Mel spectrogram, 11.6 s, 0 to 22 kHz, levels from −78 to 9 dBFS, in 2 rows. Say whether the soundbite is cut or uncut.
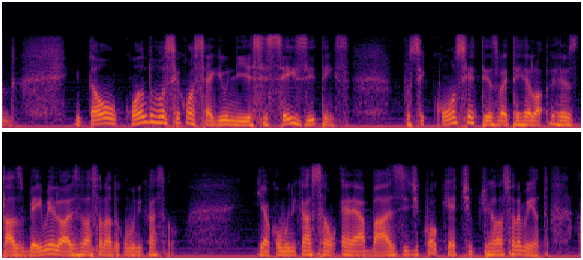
uncut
